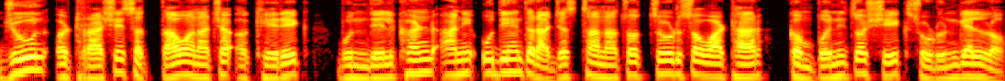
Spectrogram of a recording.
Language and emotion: Goan Konkani, neutral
